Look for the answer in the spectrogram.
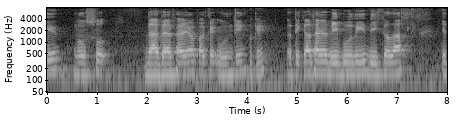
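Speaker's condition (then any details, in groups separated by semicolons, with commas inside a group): Cerebral palsy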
